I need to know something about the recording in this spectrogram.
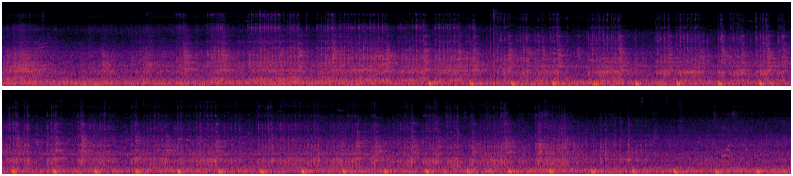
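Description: Arrow Dynamics corkscrew coaster's lift hill hauling the train up. Its anti-rollback dogs clack in a steady rhythm a little faster than once a second, starting about eight seconds in.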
